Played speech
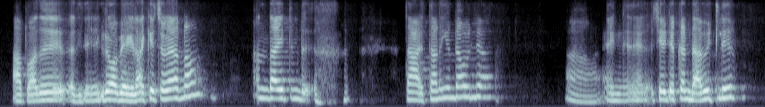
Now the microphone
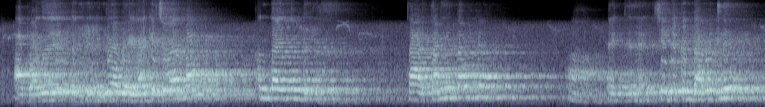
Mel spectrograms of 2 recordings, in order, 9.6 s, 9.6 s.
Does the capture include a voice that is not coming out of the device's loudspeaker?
No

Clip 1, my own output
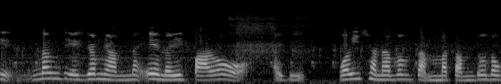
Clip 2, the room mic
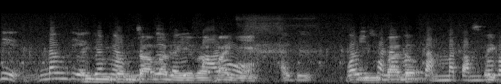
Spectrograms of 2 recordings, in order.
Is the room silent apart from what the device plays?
No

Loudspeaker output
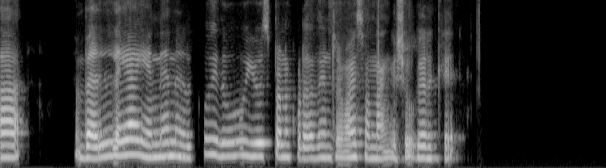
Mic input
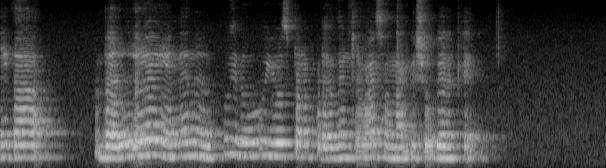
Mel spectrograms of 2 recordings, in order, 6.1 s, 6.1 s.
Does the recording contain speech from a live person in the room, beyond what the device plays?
No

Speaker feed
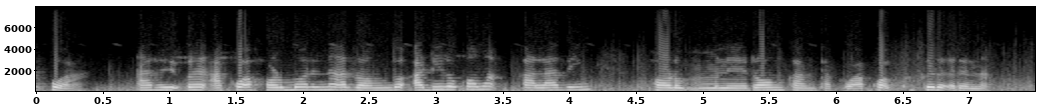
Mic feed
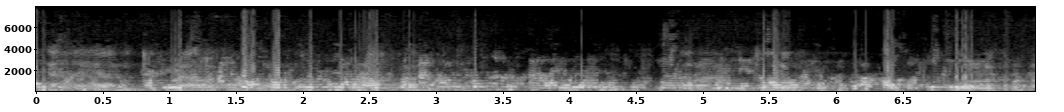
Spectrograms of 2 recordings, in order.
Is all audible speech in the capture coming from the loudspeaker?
No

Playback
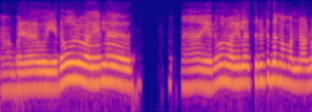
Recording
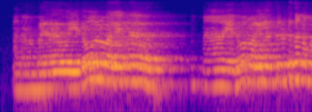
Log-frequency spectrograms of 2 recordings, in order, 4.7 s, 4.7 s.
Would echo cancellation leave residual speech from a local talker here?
No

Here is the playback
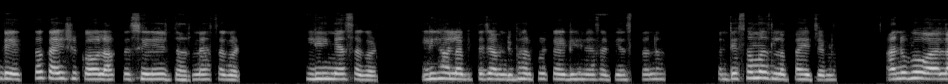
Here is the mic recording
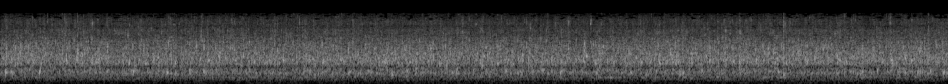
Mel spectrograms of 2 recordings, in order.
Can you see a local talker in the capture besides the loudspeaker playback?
No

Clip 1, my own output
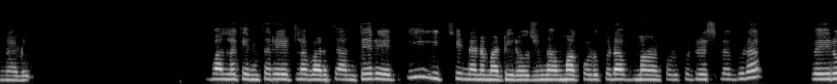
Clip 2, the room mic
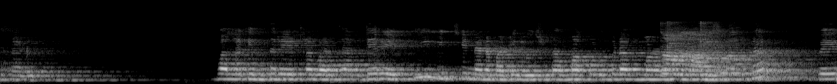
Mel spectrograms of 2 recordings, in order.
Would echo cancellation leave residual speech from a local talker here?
Yes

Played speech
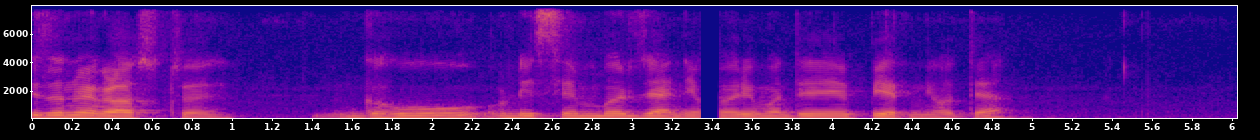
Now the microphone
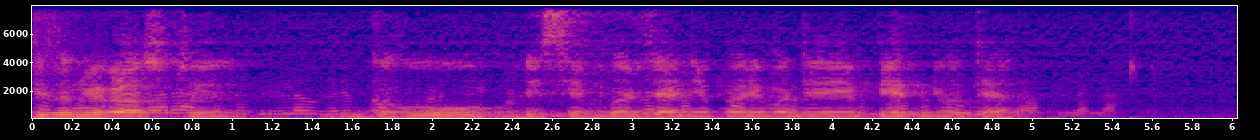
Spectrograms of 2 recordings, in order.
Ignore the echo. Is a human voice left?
Yes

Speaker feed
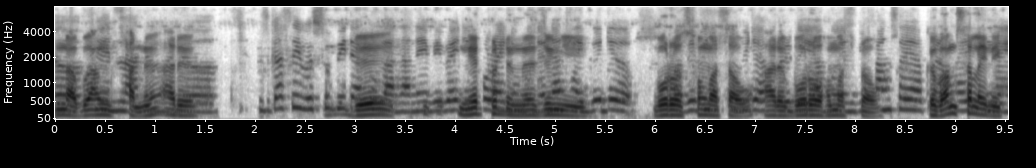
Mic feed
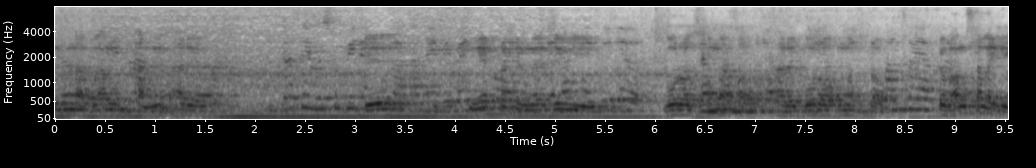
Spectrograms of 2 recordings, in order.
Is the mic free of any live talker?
No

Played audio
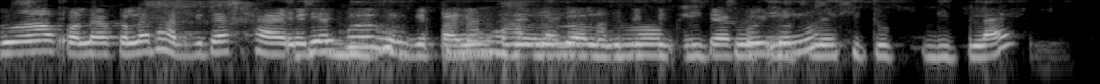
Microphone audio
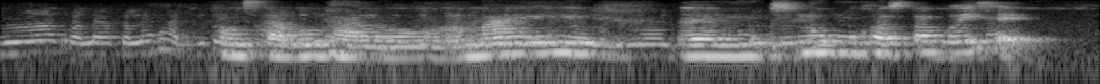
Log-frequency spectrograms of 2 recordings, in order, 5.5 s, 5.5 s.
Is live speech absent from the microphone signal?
No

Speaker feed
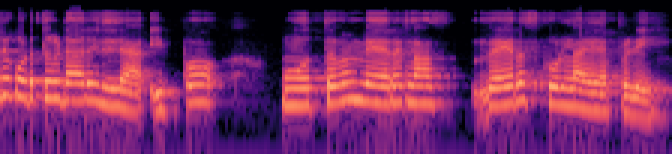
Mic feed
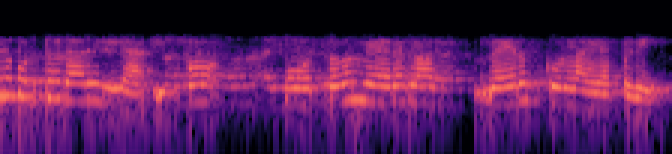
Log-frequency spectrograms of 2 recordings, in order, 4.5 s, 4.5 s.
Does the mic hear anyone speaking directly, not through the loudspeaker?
Yes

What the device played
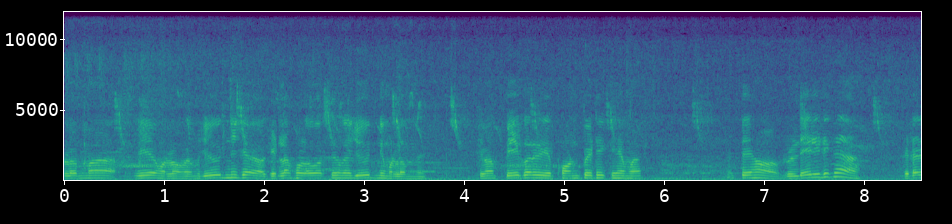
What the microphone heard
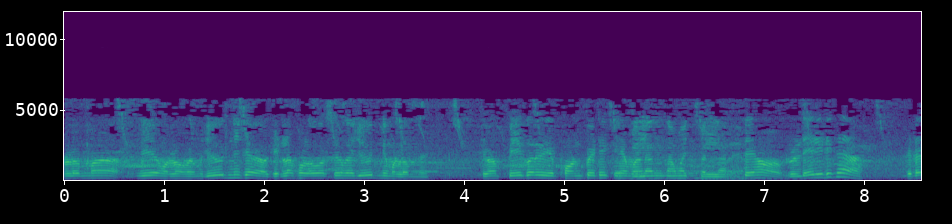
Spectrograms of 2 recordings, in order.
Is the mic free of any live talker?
No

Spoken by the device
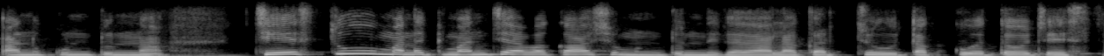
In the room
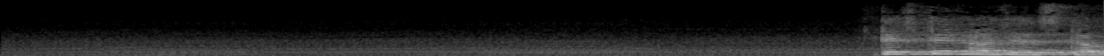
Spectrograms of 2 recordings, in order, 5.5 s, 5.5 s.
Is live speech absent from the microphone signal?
No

